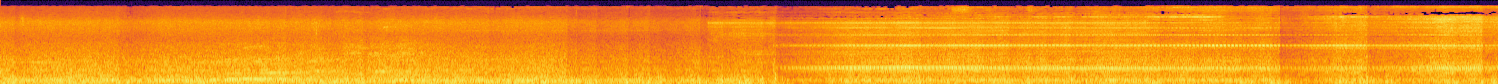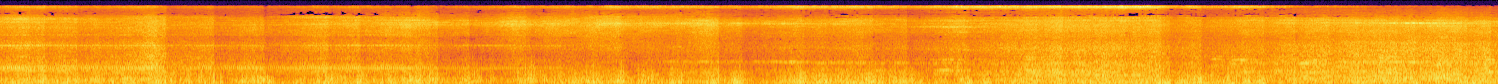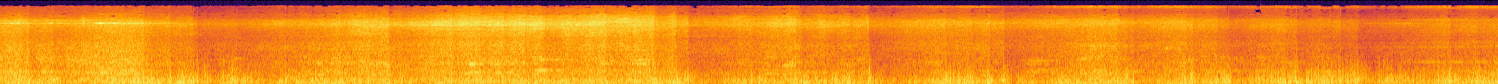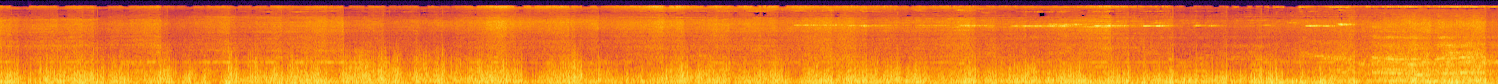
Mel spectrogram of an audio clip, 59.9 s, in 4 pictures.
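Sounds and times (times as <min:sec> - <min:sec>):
air rushing past train cars: 0:04.4 - 0:24.5
steady multi-pitch whine: 0:07.1 - 0:31.7
train wheels rumbling on rail: 0:17.6 - 0:59.9.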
